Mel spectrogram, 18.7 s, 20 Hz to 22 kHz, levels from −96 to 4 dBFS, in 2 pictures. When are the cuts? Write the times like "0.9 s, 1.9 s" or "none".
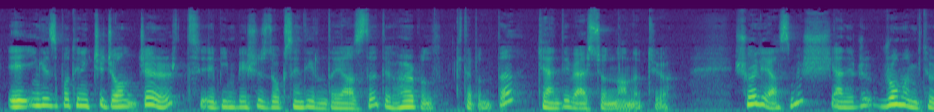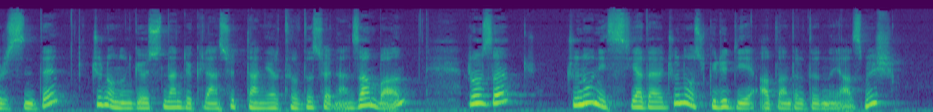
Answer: none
